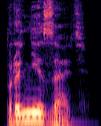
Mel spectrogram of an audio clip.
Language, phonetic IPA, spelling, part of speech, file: Russian, [prənʲɪˈzatʲ], пронизать, verb, Ru-пронизать.ogg
- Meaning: 1. to pierce (through), to transpierce 2. to penetrate, to permeate 3. to run (through)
